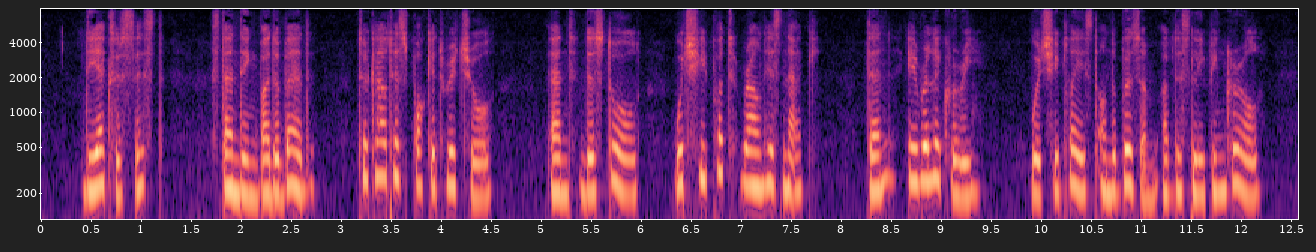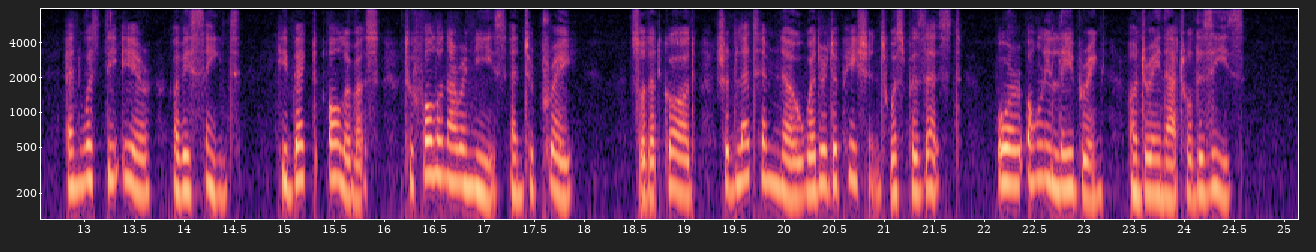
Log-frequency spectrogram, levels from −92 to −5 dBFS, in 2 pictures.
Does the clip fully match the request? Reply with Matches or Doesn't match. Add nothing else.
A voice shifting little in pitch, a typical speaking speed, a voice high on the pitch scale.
Doesn't match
